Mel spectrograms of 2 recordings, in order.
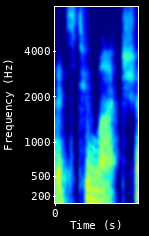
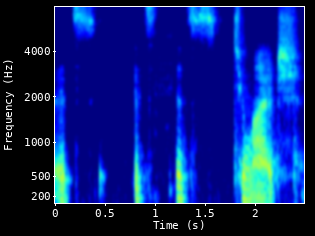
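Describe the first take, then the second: First: Said in the usual way. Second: Slow, breathless whisper of "too much". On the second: Retold or imitated. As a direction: whisper it as if overwhelmed. Eigen gedachte herhaald, stiller.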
